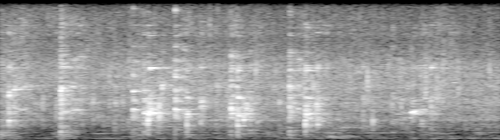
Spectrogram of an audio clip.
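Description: Finely chopped onion goes into hot oil in a pan and fries with a crackling sizzle, with irregular stirring scrapes and spatters close by and no talk.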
